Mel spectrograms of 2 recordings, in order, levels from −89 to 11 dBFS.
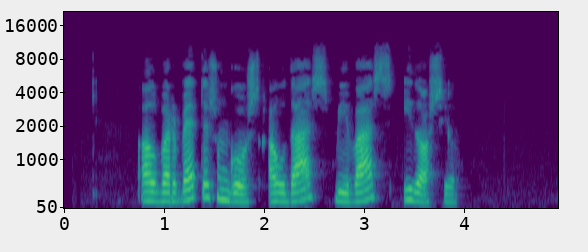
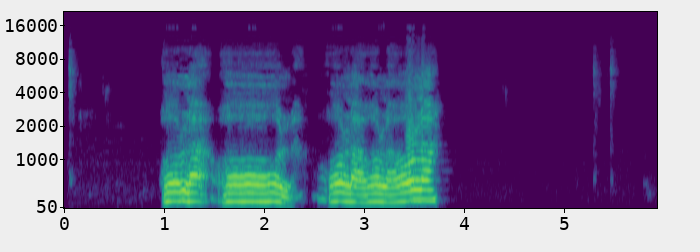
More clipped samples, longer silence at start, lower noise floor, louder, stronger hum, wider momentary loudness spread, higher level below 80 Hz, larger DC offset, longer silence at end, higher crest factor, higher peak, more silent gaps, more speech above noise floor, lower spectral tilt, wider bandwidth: neither; second, 0.75 s vs 1 s; second, -76 dBFS vs -87 dBFS; second, -23 LUFS vs -12 LUFS; neither; about the same, 9 LU vs 8 LU; second, -76 dBFS vs -56 dBFS; neither; second, 1.05 s vs 2.2 s; first, 20 dB vs 14 dB; about the same, -4 dBFS vs -2 dBFS; neither; second, 53 dB vs 75 dB; second, -5.5 dB/octave vs -8.5 dB/octave; first, 10.5 kHz vs 9.4 kHz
